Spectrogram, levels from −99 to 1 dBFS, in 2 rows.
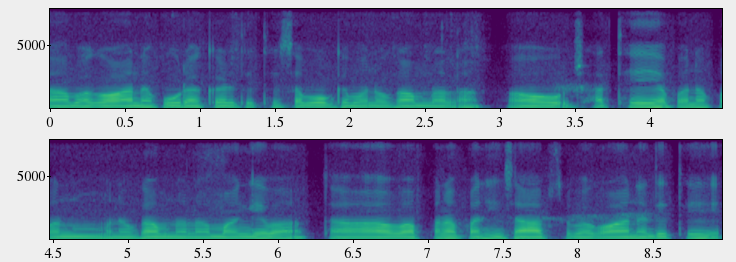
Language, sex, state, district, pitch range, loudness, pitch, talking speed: Chhattisgarhi, male, Chhattisgarh, Rajnandgaon, 120-130 Hz, -34 LUFS, 125 Hz, 160 wpm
